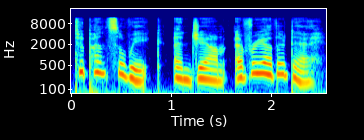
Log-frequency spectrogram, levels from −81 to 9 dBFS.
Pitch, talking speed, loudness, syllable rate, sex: 225 Hz, 190 wpm, -16 LUFS, 5.7 syllables/s, female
